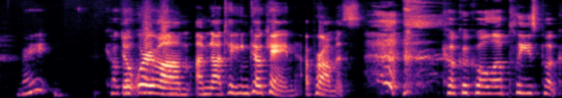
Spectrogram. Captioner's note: laughs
